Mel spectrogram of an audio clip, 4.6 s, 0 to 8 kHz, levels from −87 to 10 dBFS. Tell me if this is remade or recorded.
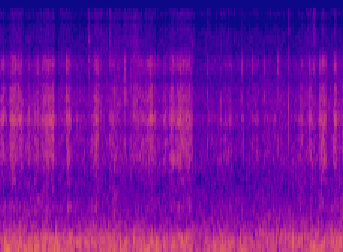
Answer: recorded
